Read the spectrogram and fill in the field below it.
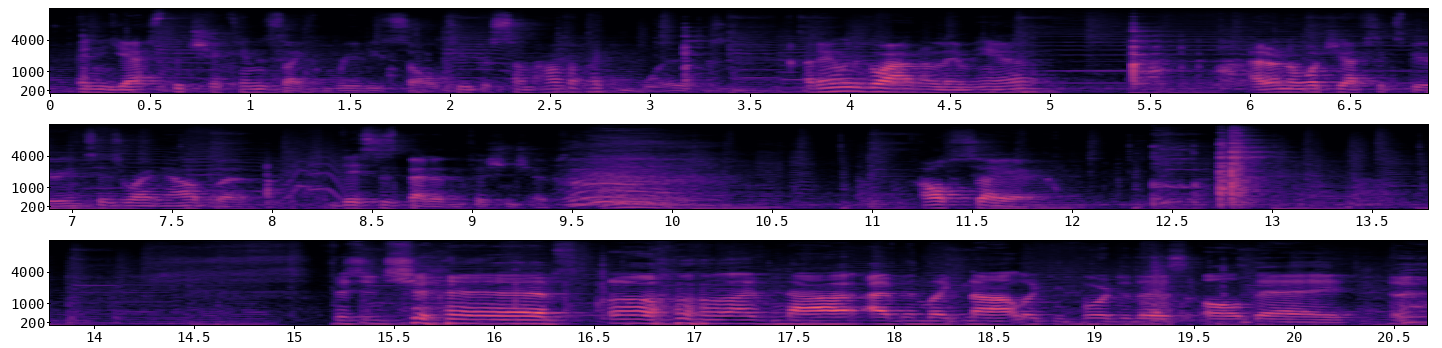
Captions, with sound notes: and yes, the chicken's like really salty, but somehow that like works. I think I'm gonna go out on a limb here. I don't know what Jeff's experience is right now, but this is better than fish and chips. (group gasping) I'll say it. - Fish and chips. I've been not looking forward to this all day.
